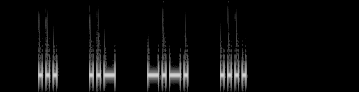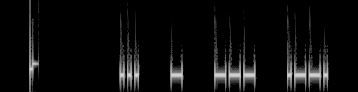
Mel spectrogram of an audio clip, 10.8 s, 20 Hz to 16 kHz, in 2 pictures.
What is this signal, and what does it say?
Morse code, heard as a keyed tone, about 22 wpm, spaced as for 13 wpm, 700 Hz. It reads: SUCH STOP
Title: 3x Character Spacing - Top 300 Words - 22wpm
